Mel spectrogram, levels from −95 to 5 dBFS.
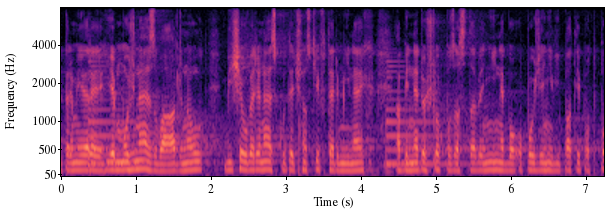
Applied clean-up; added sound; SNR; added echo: none; Guitar; 15 dB; none.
